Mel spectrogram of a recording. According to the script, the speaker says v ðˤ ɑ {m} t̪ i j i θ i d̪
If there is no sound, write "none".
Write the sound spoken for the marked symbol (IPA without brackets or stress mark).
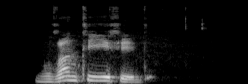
n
